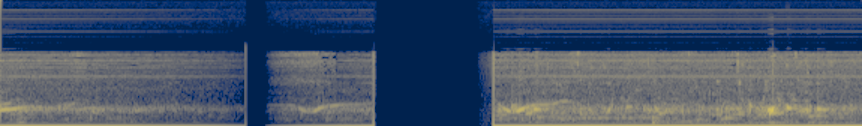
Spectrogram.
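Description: Whale song of low, wavering moans and swooping tones, broken by abrupt silent gaps.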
